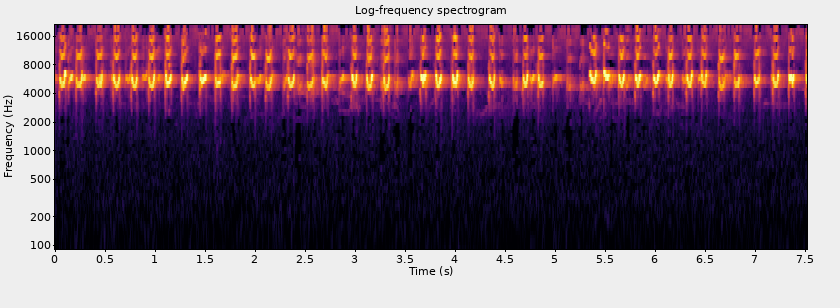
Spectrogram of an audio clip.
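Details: Bird chirping: bright, sharp high chirps repeated rapidly, about three per second, in a steady run with little pause and no other clear sounds.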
